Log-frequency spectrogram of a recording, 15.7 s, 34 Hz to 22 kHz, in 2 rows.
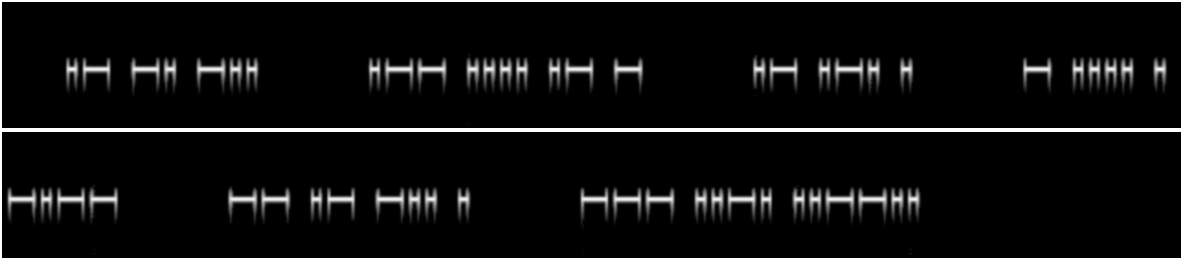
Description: Morse code, heard as a keyed tone, about 22 wpm, 700 Hz. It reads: AND WHAT ARE THEY MADE OF?
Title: 2x Word-Spacing - Sentences from Top 200 Words - 22wpm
